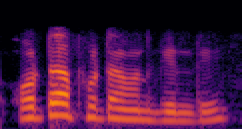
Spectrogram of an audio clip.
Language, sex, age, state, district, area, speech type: Odia, male, 45-60, Odisha, Nabarangpur, rural, conversation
